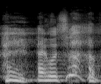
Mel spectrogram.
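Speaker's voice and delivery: put-on breathless voice. Retelling answering her phone call after running, acting out being out of breath. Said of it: "I'm out of breath".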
